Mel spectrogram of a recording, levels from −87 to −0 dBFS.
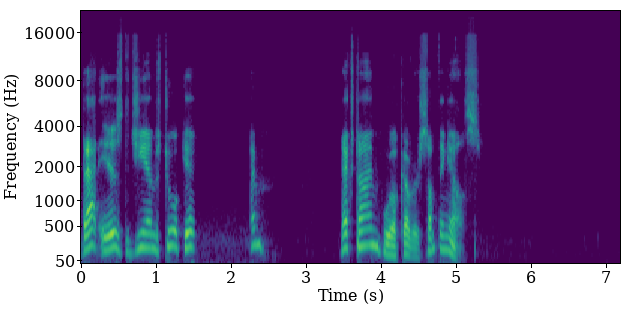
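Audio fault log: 1.45–2.27 s, long network dropout: sound smears into a fading buzz, then 0.69 s of silence, resuming with 0.8 s gone, likely lost network packets.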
